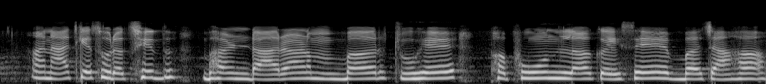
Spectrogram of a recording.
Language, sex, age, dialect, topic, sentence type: Chhattisgarhi, female, 18-24, Central, agriculture, question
